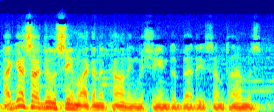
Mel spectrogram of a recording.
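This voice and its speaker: A man's voice: low voice, big pitch swings, quick pace, faint music behind. An actor playing a mild, henpecked investigator in his forties, conversational and earnest, in a 1950s radio drama. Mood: wry, reflective. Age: 40s. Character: mild, henpecked middle-aged male accountancy investigator, earnest and dutiful. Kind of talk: 1950s radio drama acting and first-person narration.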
